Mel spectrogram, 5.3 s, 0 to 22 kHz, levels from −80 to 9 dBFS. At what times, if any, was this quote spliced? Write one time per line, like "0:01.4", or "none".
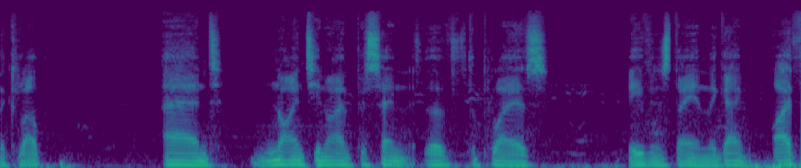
0:02.7
0:03.1
0:04.2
